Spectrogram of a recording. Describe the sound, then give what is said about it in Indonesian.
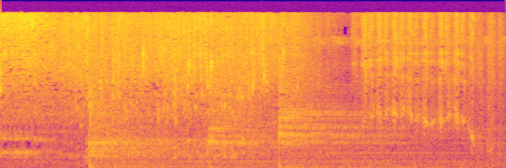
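A toothbrush scrubs at a bathroom sink while tap water runs and pours, giving a continuous wet swishing and trickling that shifts in texture a few times, with no voices. “Ketika aku sedang menggosok gigi di wastafel kamar mandi sambil berkaca”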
